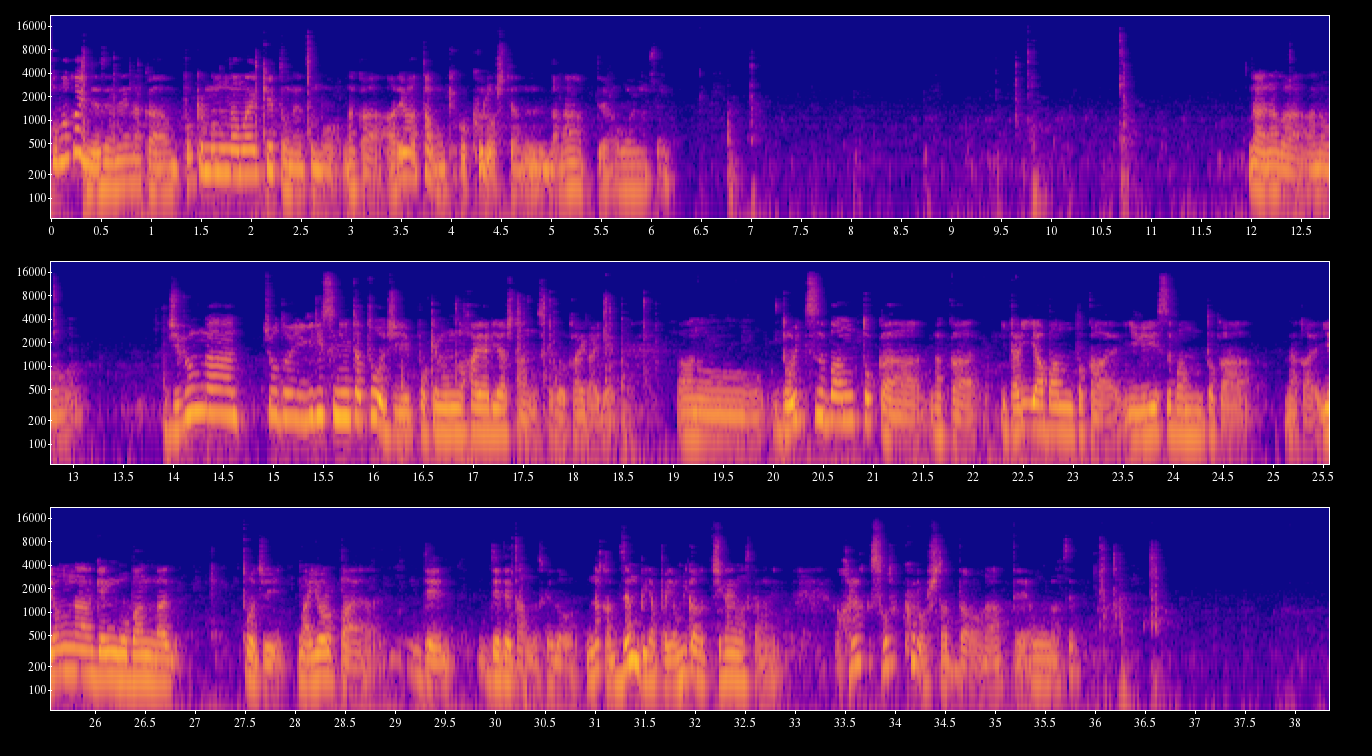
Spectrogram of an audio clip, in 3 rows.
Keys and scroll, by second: 18.4 ctrl+z.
